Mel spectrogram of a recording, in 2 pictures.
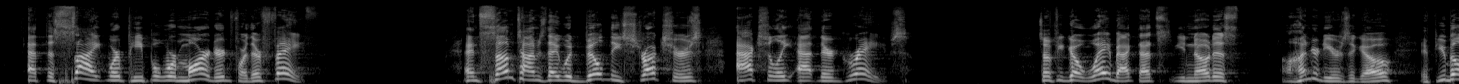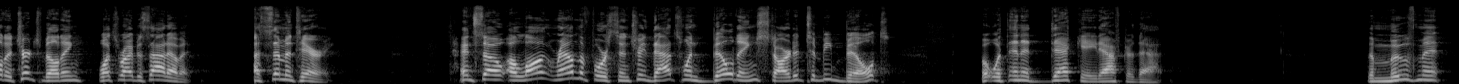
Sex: male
